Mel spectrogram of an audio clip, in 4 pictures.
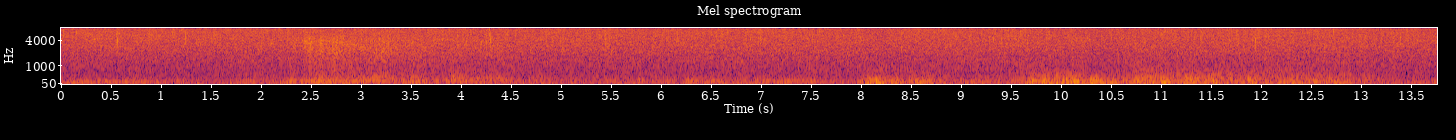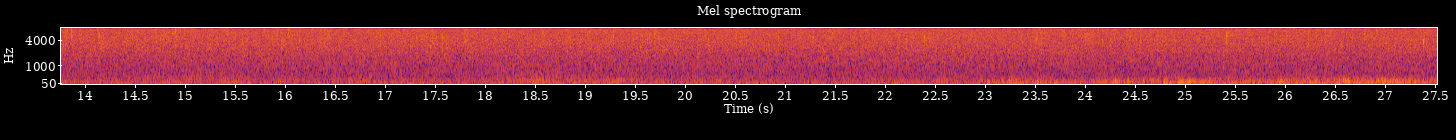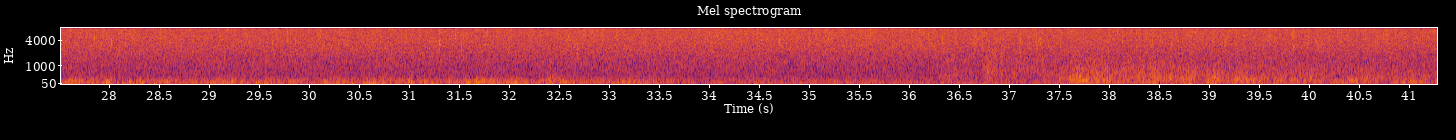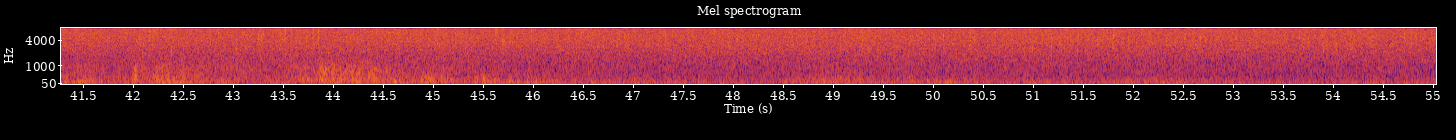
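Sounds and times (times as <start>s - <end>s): steady rain: 0.0s - 55.0s
thunder rumbling: 2.3s - 4.6s, 36.3s - 45.7s.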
